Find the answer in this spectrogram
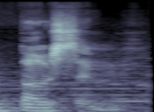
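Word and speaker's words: bosun: those that don't know, Bosen is spelled B O S U N or boat swain. That's the other way to spell it, but the traditional is B O S U N.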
